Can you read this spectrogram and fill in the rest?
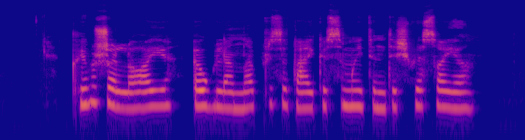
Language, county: Lithuanian, Alytus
